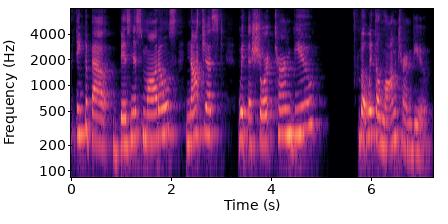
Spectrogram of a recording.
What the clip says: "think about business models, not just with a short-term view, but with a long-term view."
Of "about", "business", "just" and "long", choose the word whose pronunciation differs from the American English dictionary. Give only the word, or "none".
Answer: none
